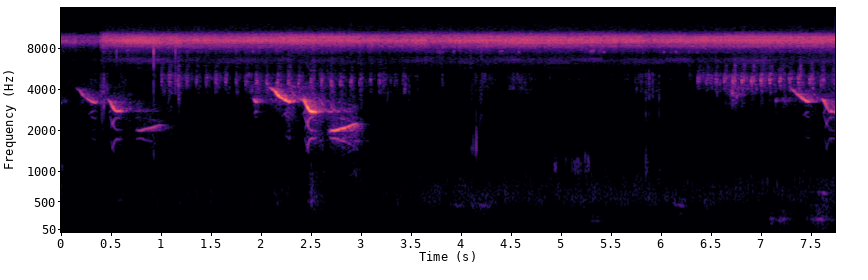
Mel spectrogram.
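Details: Japanese grosbeak whistling two close phrases of falling, slurred notes near the start, then a quieter phrase at the end, over a continuous shrill hiss and faint low chatter.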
